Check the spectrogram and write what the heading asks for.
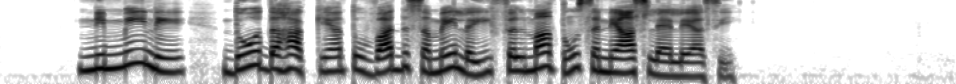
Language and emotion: Punjabi, neutral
